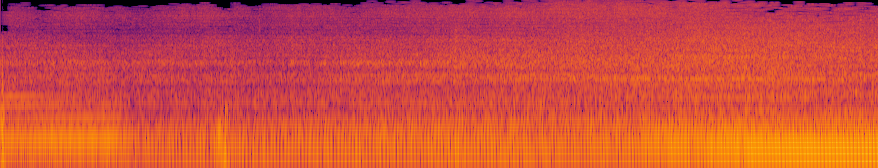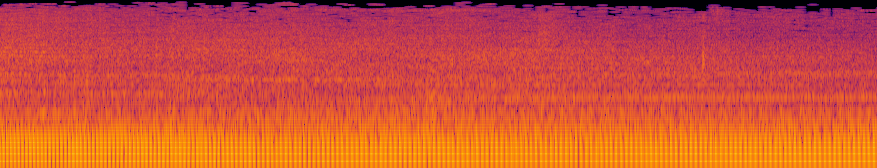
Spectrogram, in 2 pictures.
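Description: A car engine running at a constant low pitch, growing louder about five to six seconds in as it comes close, then holding steady.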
